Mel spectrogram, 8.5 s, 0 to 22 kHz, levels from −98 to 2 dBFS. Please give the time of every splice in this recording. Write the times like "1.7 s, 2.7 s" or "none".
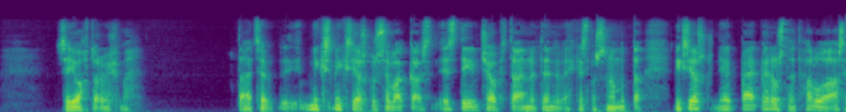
2.5 s, 5.9 s, 7.1 s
